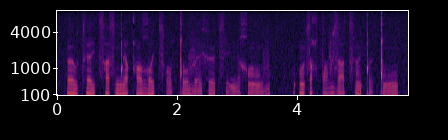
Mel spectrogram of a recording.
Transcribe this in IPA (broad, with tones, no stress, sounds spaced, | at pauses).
œ˦˨ u̯ tʰ ɛ˦˨ i̯ t͡sʰ a˧˥ s ŋ͡ǃ e˦˨ qʰ u˧˥ ʁʷ i˧˥ t͡sʰ ɔ˨˩˦ ǃ o˧˥ v ɛ˨˩˦ x ø˦˨ t͡sʰ e˩ ŋ e˦˨ χ õ˦˨ v | ʔ õ˧˥ s ə˦˨ χ tˤ y˧˥ v z a˩ t͡sʰ ə̃˧˥ ǃ ə˩ ǃ ũ˧˥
